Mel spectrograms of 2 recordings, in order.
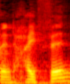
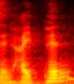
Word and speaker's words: ENHYPEN: doing a lot now i was told that i was pronouncing their name wrong it's not in hyphen it's in hype pin so sorry about that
